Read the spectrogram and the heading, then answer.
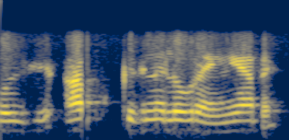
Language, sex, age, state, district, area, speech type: Hindi, male, 45-60, Rajasthan, Karauli, rural, conversation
